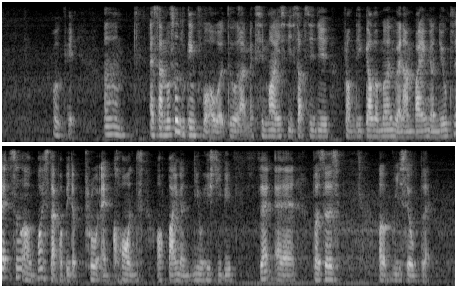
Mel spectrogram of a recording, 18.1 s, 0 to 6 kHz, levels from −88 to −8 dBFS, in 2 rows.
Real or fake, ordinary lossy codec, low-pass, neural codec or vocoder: real; none; 5.4 kHz; none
